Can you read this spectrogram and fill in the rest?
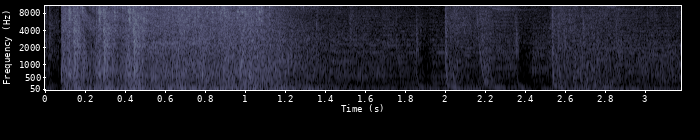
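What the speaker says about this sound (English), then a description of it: "Togo rocking those SMGs." SMG fire in a VR shooter video game rattles out in dense rapid bursts, loud at first and then thinning into scattered shots and distant crackle.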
